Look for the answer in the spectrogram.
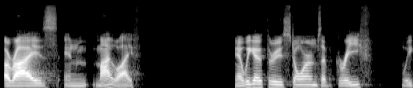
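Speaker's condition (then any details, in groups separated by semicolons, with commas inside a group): No condition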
